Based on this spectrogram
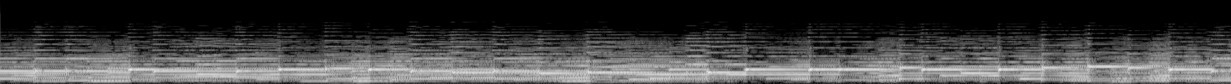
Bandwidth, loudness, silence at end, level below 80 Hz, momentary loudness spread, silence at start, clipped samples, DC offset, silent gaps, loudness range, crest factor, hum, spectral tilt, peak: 6.4 kHz; -13 LUFS; 0 s; -60 dBFS; 2 LU; 0 s; under 0.1%; under 0.1%; none; 1 LU; 12 dB; none; -8.5 dB/octave; -2 dBFS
